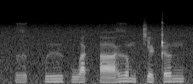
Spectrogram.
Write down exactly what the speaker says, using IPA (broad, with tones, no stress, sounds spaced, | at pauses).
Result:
ɣ ə˨˩ k̚ f ɨ˧ | w a˨˩ k̚ ʔ aː˨˩˦ ɣ ə˧ m c e˨˩˨ ʈ ə˧ ŋ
